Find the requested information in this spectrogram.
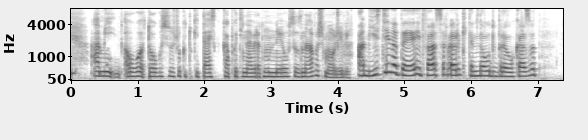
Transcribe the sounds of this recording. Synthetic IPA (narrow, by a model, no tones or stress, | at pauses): ɐmiɔɡət̪oɡosisˠut͡ʃvəkɐt̪ɔkʲit̪ajskə̥kap̚kət̪inajvɛɾjat̪nonɛosɐznavəʃmɔʒɛbiɐmiist̪inət̪əɛit̪ovasɐɾavɾk̟i̥t̪ɛmnɔɡʊd̪obɾɛokazvət̪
